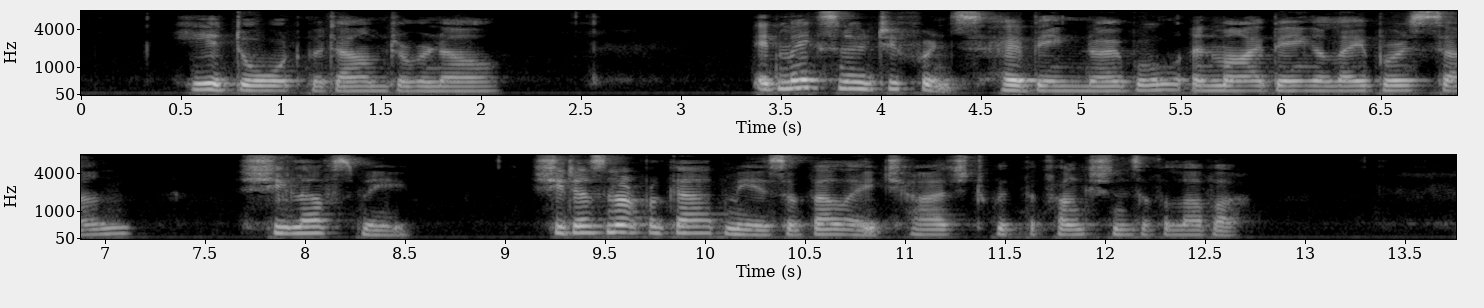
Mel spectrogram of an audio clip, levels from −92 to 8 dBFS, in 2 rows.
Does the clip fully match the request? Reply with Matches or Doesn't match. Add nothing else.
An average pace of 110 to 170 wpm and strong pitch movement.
Doesn't match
